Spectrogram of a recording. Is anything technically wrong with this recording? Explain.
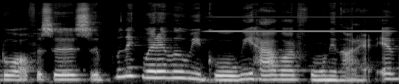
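Yes. From 2.0 s to the end of the speech clip there is a feedback whistle. The likely cause is a loudspeaker-to-microphone loop poised right at the edge of feedback, so a single frequency keeps circulating without building into a full howl. What you hear is a thin, steady tone near 4.7 kHz sitting behind the speech, some 15 dB beneath it, its level slowly swelling and fading rather than holding perfectly still.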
